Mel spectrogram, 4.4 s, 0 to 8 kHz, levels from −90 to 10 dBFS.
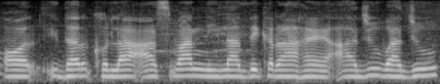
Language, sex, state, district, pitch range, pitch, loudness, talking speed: Hindi, female, Haryana, Jhajjar, 185-195 Hz, 190 Hz, -16 LUFS, 135 wpm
